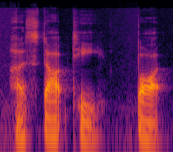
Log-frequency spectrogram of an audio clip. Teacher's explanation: We stop the air, bought, with our tongue up.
